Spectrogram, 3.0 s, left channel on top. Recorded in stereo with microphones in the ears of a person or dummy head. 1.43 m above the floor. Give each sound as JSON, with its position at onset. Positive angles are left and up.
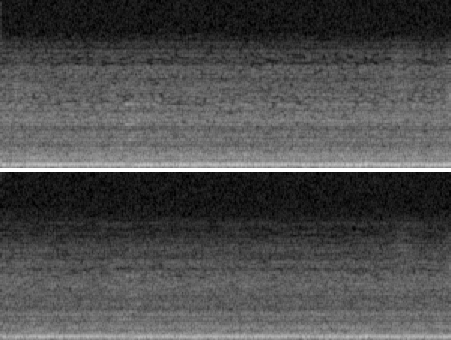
{"t": 0.0, "sound": "a machine running", "side_deg": 75, "distance_m": 2.5}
